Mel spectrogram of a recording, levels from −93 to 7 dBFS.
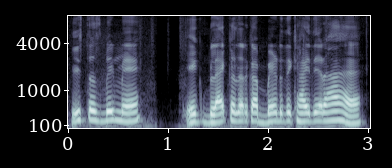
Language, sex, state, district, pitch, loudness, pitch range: Hindi, male, Jharkhand, Garhwa, 175 Hz, -11 LUFS, 160-185 Hz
